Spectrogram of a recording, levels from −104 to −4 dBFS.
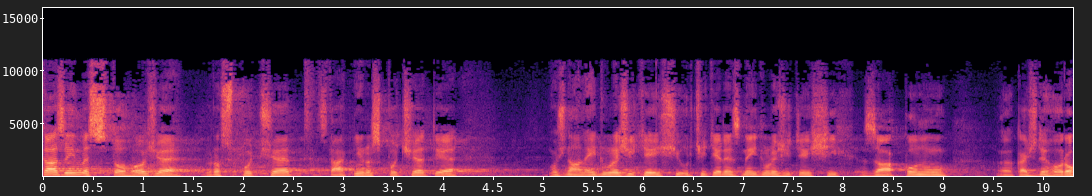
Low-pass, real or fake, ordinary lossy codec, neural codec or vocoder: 14.4 kHz; fake; MP3, 48 kbps; codec, 44.1 kHz, 7.8 kbps, DAC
